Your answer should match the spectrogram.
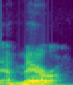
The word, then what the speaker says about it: Hemera: They have two children, Aether, which is brightness and light, and Amara, or we call her Hemera, but Amara, because again the H is not pronounced, is the day.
